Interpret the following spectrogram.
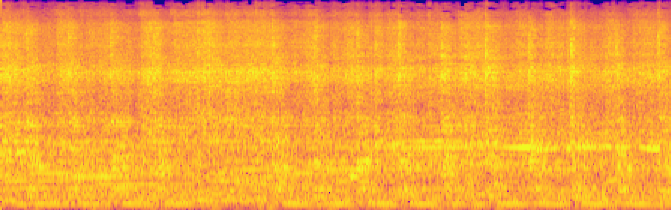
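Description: Live rock band playing loud, with guitar and a steady driving beat under a pulsing bass line, heard from among the audience.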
